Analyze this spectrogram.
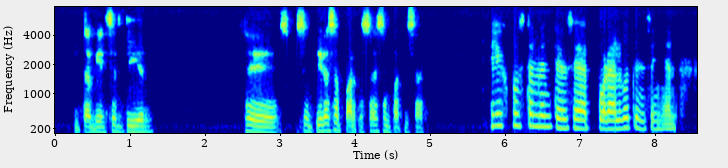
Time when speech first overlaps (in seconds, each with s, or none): none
